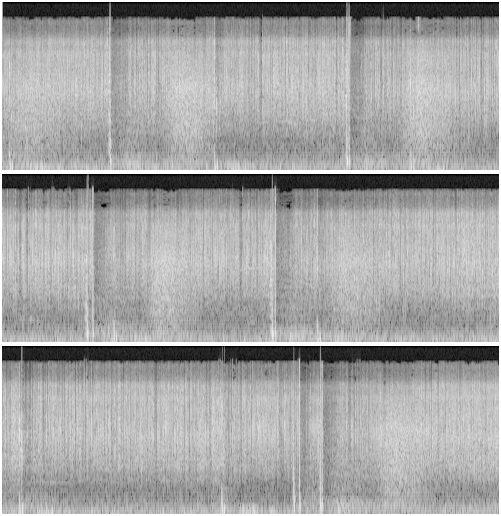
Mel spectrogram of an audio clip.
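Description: Aerial firework shells from a daytime display: mortar launches and shell bursts banging at irregular intervals, about one to two seconds apart, with a few in quick succession near the end, over a continuous hiss.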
